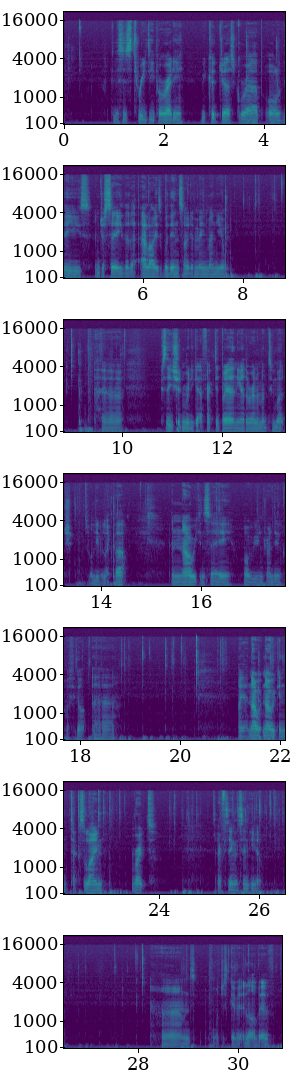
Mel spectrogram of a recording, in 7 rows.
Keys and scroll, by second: 6.8 super+x, 8.1 super+Page_Up, 9.6 shift+super+BackSpace, 16.3 super+Tab, 17.3 super+2, 17.5 super+3, 18.2 super+r, 18.8 super+Tab, 19.2 super+s, 19.6 super+Tab, 19.9 super+r, 20.8 super+Tab, 26.0 super+;, 26.2 super+Tab, 26.8 super+r, 29.0 super+Tab, 29.8 super+Return.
